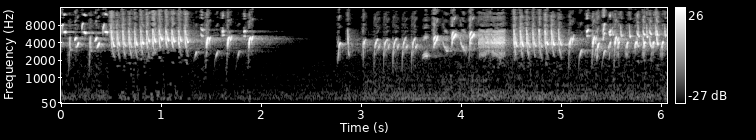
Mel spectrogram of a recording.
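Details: European goldfinch in song on 16 June 2018, delivering fast, bright twittering phrases of high chirps and trills, a short silent gap, then a second extended burst of tinkling notes.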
